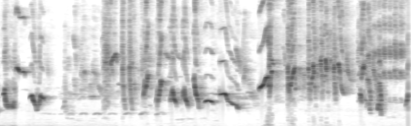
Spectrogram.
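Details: Oriental magpie-robin (kacer), a champion singer, delivering song used to make other magpie-robins agitated: a long, rich medley of ringing whistles, harsh chattering notes, and quick repeated clicks, briefly pausing near one second.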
